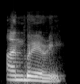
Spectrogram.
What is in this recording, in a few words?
"unweary", Indian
